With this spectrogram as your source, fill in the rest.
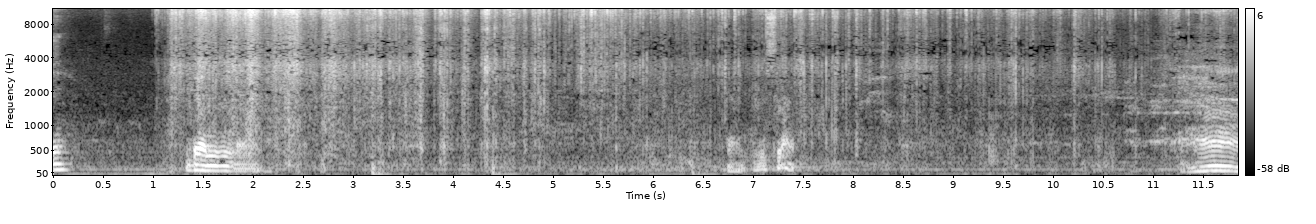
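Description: A plastic bag crinkles and rustles as it is twisted and tied.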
